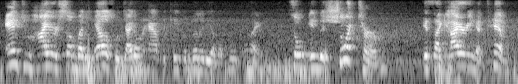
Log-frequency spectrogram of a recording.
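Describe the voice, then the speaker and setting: An American man hosting a podcast in a casual, unscripted way, with a blunt, combative manner. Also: high-pitched. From Cuban, grew up in New Jersey and Miami. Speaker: podcast host. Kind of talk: casual unscripted live commentary. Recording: muffled, loud background noise.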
